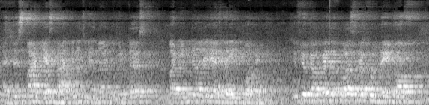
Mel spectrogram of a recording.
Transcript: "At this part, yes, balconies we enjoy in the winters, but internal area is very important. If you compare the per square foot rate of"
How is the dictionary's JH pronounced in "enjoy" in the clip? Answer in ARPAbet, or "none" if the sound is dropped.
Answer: none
